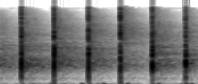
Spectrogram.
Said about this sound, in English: Hey, man. Let's get a round of applause for that, man. Let's clap for that, man.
